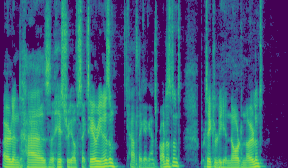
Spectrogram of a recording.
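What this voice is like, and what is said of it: Irish accent. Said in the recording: “We're Irish, in case you couldn't tell by the accent.”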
